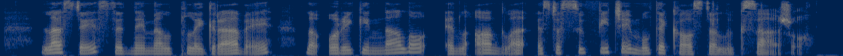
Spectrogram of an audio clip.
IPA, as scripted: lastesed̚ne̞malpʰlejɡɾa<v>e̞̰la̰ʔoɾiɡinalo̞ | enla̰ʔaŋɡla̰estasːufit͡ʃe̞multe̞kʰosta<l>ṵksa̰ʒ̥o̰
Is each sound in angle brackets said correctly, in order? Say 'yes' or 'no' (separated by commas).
yes, yes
